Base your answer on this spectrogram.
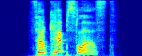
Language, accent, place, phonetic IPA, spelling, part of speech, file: German, Germany, Berlin, [fɛɐ̯ˈkapsləst], verkapslest, verb, De-verkapslest.ogg
- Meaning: second-person singular subjunctive I of verkapseln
